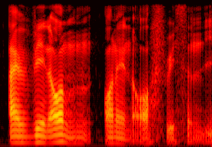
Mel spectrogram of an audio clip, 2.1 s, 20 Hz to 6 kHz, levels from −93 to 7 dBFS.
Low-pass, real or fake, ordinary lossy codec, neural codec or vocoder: 5.4 kHz; real; none; none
